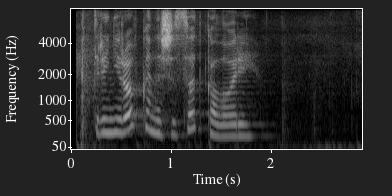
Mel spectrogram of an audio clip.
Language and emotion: Russian, positive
